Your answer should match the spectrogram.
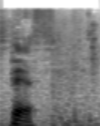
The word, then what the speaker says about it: Pythe: It's Pythe. Pythe, okay. I was saying it correctly, I don't know why I thought otherwise, but maybe we see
